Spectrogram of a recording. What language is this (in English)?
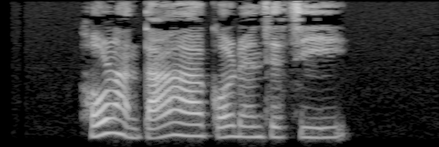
Cantonese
